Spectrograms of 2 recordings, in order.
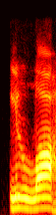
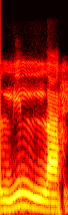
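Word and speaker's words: الله: kalau dia diawali dengan fathah Allah itu tebal atau tafkim Allah ada dari kasrh ke Allah itu juga tebal tapi kalau yang dari e dari kasrh kalau domah fathah dia hasilnya tebal untuk pelafalan nama Allah ya penyebutan Allah atau harfun jalalah tebal kalau dari fathah atau dah tapi kalau dari kasrh tipis jadi ada juga kita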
